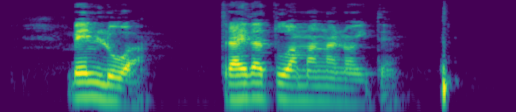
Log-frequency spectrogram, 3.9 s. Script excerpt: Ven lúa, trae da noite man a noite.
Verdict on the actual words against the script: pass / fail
fail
